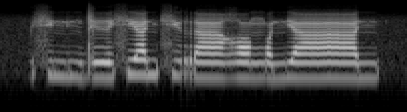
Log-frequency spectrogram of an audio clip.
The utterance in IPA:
sʲ u nʲ o nʲ d ɪː sʲ aː nʲ sʲ u r aː ʁ ɔ ŋ ɔ nʲ aː nʲ

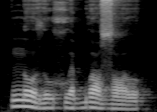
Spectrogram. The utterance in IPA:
n o ð u xʷ æ b o zˤ o

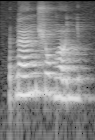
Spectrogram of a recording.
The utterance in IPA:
ɗ ɛ̃ ŋ ʃ ʊ ɡ ə̃ ʎ

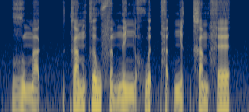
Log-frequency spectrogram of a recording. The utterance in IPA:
ɣ u˨˩ m a˨˩ k̚ | k a˨˦ m k ə˧ w f ɛ̰˧˨ m n e˨˩ ɲ ɔ̰˧˨ h w ə˦˥ t̚ h a˨˩ t̚ ɲ a˦˥ k̚ x a˧˩ m h ɛ˧

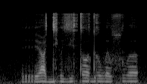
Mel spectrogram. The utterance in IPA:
rʲ ɑ˩˧˩ dʲ o˩˧˩ zʲ ə˧ t ʌ˥˧ d ɵ˥˧ w ɛ˧ sʷ ɜ˧

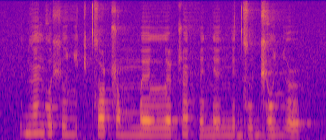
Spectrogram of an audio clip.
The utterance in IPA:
ɡ ɛ̃ ɡ ɔ ʃ ɔ ʎ ɛ t͡ʃ t͡s ɔ ʈ͡ʂ ɔ mː ɛ lː ɛ ʈ͡ʂ ɛ̃ h e n e ŋ e d͡z u d͡ʒ ɔ ʎ ə˞

